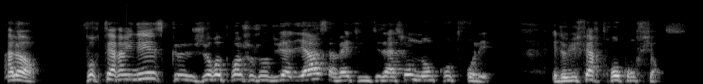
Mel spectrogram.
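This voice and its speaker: A man with a high voice presents at a conference in a loose, rapid style. He keeps repeating his key points and talks straight to his audience. The sound is dry and close. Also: no echo, highs cut off. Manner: fast, casual and emphatic, repeats points, addresses audience. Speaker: conference speaker. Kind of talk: conference talk with slides.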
